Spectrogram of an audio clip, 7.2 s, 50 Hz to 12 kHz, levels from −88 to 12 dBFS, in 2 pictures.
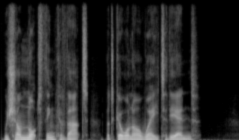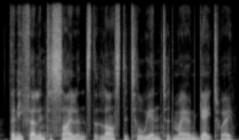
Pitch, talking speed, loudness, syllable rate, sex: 110 Hz, 235 wpm, -19 LUFS, 6.0 syllables/s, male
